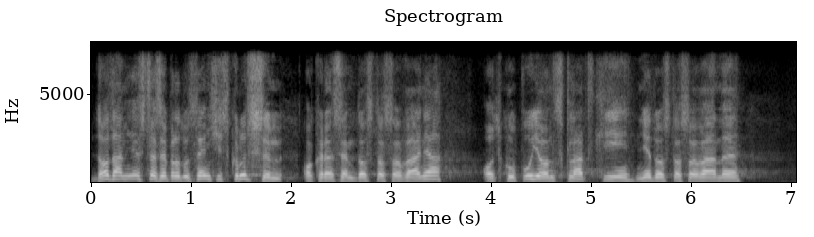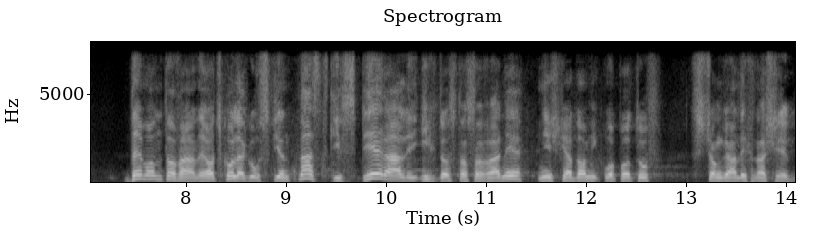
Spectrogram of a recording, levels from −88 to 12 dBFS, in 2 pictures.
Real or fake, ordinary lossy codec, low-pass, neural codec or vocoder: fake; none; 7.2 kHz; codec, 16 kHz, 2 kbps, FunCodec, trained on Chinese and English, 25 frames a second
